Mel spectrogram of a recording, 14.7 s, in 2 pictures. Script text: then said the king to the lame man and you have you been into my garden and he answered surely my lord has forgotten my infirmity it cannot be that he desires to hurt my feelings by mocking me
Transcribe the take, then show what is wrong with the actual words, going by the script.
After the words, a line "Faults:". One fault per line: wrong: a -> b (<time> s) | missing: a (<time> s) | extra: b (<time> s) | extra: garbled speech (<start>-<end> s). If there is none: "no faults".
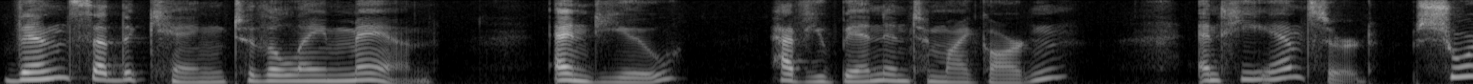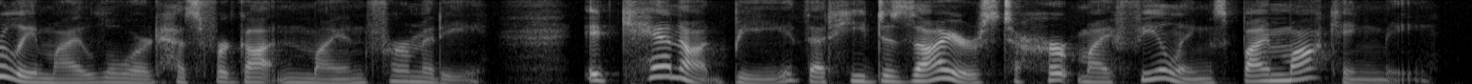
then said the king to the lame man and you have you been into my garden and he answered surely my lord has forgotten my infirmity it cannot be that he desires to hurt my feelings by mocking me
Faults:
no faults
